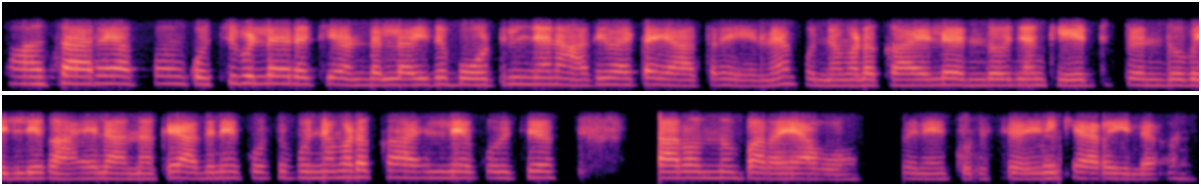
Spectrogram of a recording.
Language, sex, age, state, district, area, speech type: Malayalam, female, 30-45, Kerala, Kottayam, rural, conversation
